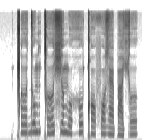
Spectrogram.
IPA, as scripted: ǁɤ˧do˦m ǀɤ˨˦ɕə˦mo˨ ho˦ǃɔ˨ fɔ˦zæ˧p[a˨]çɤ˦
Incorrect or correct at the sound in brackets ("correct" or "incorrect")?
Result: correct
